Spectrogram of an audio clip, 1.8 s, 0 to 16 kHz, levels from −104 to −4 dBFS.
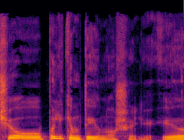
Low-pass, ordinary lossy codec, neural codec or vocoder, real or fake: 14.4 kHz; MP3, 96 kbps; vocoder, 48 kHz, 128 mel bands, Vocos; fake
